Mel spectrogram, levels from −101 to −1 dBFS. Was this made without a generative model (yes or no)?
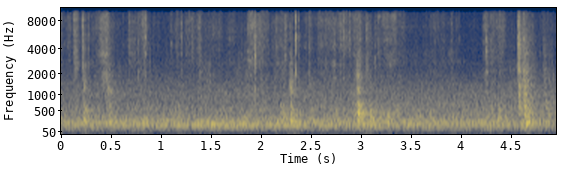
yes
